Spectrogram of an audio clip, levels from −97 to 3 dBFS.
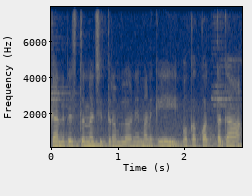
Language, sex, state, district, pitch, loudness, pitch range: Telugu, male, Andhra Pradesh, Srikakulam, 210 Hz, -35 LUFS, 200-225 Hz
